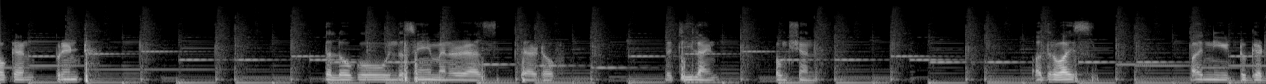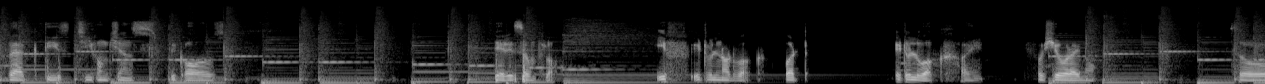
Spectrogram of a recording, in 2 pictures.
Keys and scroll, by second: 0.6 ctrl+v, 6.0 ctrl+v, 12.5 ctrl+c, 13.8 ctrl+v.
